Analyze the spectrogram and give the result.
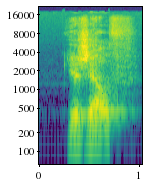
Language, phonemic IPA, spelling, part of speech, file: Dutch, /jəˈzɛɫf/, jezelf, pronoun, Nl-jezelf.ogg
- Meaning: yourself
